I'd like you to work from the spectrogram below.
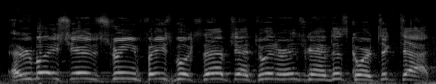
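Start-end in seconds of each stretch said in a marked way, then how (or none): none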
